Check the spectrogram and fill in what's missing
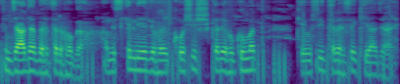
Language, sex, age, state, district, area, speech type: Urdu, male, 60+, Bihar, Khagaria, rural, spontaneous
